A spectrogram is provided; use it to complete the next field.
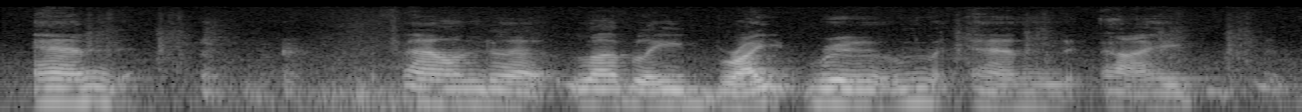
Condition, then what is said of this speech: Spasmodic dysphonia. I have injections into my very throat right there at the Adam's apple every 4 months.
